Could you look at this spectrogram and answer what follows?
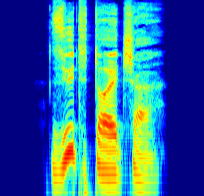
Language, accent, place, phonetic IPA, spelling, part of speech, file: German, Germany, Berlin, [ˈzyːtˌdɔɪ̯t͡ʃɐ], süddeutscher, adjective, De-süddeutscher.ogg
- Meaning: inflection of süddeutsch: 1. strong/mixed nominative masculine singular 2. strong genitive/dative feminine singular 3. strong genitive plural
